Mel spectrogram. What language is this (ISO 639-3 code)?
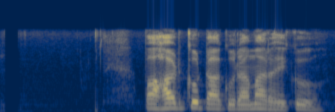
nep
